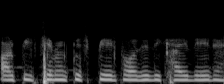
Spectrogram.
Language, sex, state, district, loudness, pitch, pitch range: Hindi, female, Bihar, Muzaffarpur, -27 LUFS, 205 Hz, 205-215 Hz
